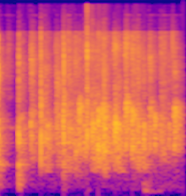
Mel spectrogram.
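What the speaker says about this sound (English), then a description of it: "I was clapping." Hand clapping at a meeting, a few distinct claps at first that blur into a quick, dense patter of applause, close and fairly loud.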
